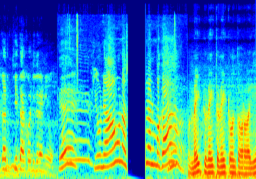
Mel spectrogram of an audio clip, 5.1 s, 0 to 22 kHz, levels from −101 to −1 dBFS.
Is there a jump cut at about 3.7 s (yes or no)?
yes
